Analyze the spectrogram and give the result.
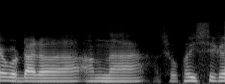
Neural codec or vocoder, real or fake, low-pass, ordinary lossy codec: codec, 16 kHz in and 24 kHz out, 0.4 kbps, LongCat-Audio-Codec, four codebook decoder; fake; 7.2 kHz; Opus, 64 kbps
